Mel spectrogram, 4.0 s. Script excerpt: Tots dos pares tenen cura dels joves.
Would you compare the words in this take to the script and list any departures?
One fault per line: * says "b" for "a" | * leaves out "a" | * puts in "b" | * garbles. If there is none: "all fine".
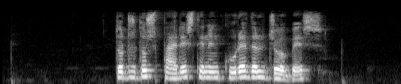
all fine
